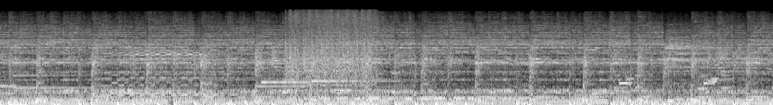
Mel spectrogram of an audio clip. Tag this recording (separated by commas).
Music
